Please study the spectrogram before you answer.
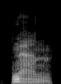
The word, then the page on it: nan: British English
